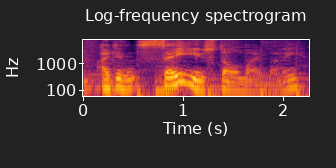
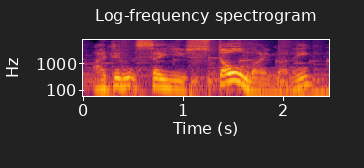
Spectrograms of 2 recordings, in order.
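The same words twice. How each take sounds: First: The word "say" is stressed. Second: The word "stole" is stressed. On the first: It was implied but never said aloud. "you did, I just didn't say it" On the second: The money was taken some other way. "you just didn't steal it"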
